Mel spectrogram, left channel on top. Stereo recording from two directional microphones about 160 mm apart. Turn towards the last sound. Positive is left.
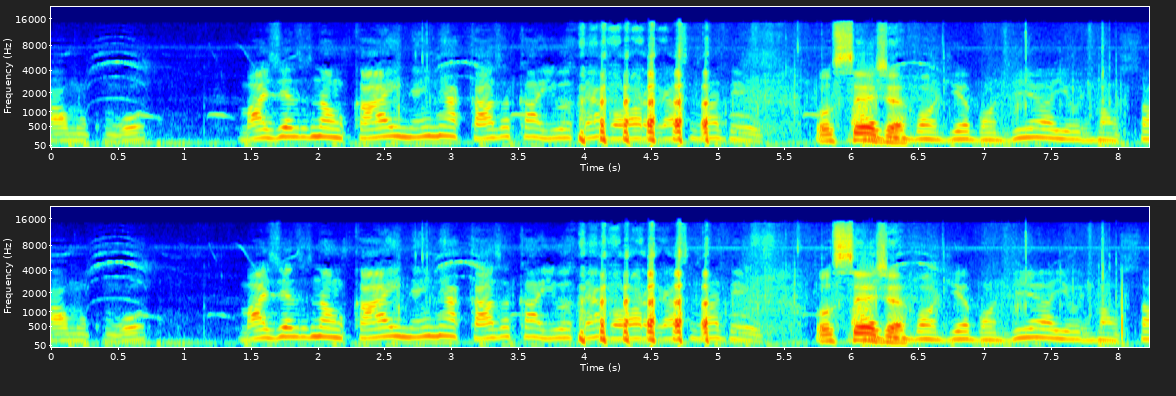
turn(degrees=5)  # may be behind; listen again after turning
